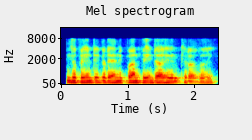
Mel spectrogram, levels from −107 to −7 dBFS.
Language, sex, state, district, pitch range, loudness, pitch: Tamil, male, Tamil Nadu, Kanyakumari, 100-110 Hz, -15 LUFS, 105 Hz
